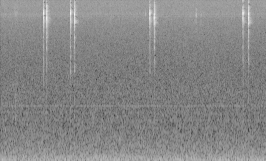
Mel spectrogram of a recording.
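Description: A computer mouse clicks in quick pairs, four double-clicks spaced a second or two apart, crisp and close over a faint quiet room hiss.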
